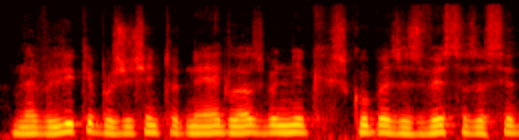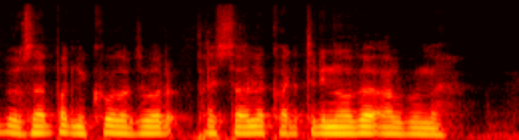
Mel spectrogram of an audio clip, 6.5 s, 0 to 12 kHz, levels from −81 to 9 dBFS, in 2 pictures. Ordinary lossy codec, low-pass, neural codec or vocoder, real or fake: none; 10.8 kHz; codec, 16 kHz in and 24 kHz out, 0.8 kbps, FocalCodec, streaming, 65536 codes; fake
